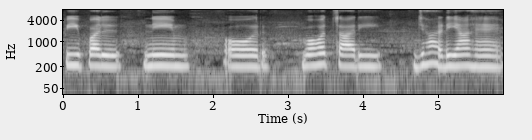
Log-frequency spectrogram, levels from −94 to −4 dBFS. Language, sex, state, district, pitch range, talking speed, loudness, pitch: Hindi, female, Haryana, Rohtak, 205-220 Hz, 70 wpm, -17 LUFS, 215 Hz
